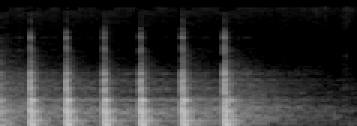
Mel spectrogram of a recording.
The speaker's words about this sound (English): Here's what Jesus said concerning that last church. He said, hey, I'm standing at the door knocking.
